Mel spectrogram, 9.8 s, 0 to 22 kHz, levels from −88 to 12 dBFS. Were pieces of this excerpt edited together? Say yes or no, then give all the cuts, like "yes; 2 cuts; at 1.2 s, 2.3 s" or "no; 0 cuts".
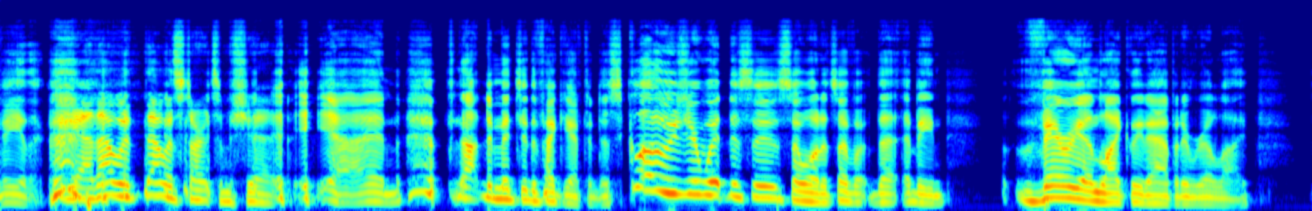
no; 0 cuts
